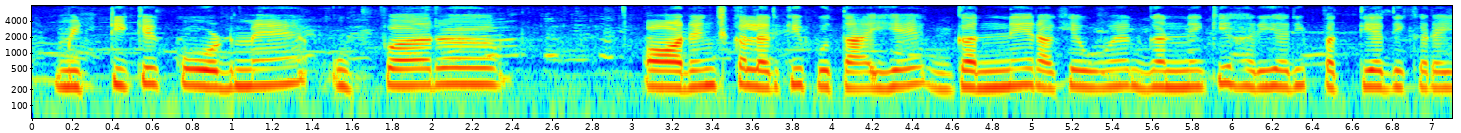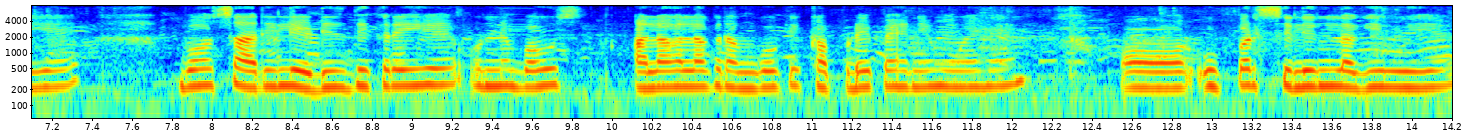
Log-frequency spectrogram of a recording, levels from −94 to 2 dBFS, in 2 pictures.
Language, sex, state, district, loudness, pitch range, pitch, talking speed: Hindi, female, Chhattisgarh, Rajnandgaon, -19 LUFS, 230-250 Hz, 235 Hz, 190 wpm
